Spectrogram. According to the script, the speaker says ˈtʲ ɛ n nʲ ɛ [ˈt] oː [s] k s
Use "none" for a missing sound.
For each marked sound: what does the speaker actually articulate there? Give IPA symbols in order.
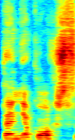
k, none

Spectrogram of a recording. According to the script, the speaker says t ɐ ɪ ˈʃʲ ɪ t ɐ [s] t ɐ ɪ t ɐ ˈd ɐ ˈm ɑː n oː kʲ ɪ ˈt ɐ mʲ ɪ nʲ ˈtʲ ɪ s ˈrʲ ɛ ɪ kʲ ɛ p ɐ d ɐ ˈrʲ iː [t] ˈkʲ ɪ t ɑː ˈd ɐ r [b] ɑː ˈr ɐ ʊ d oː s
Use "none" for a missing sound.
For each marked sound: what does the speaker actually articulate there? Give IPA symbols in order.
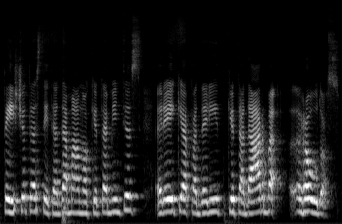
s, t, b

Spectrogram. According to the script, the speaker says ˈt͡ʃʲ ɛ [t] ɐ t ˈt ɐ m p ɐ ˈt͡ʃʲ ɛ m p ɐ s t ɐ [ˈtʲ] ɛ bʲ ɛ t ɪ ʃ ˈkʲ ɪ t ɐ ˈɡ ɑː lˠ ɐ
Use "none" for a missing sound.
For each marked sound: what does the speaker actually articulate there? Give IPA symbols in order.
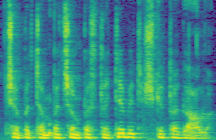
p, tʲ

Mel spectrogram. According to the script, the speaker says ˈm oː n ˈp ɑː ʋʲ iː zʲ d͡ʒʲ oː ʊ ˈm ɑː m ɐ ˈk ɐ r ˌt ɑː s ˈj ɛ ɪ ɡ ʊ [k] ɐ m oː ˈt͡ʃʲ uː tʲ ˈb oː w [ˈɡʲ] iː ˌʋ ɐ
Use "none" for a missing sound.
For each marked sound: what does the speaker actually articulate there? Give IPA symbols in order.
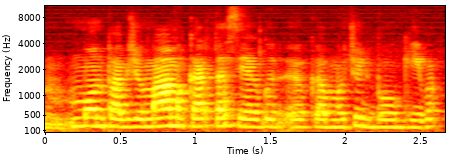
k, ɡʲ

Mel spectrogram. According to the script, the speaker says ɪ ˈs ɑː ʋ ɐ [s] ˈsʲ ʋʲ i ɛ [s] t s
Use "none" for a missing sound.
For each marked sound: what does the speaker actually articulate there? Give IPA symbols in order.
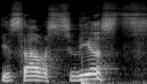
s, s

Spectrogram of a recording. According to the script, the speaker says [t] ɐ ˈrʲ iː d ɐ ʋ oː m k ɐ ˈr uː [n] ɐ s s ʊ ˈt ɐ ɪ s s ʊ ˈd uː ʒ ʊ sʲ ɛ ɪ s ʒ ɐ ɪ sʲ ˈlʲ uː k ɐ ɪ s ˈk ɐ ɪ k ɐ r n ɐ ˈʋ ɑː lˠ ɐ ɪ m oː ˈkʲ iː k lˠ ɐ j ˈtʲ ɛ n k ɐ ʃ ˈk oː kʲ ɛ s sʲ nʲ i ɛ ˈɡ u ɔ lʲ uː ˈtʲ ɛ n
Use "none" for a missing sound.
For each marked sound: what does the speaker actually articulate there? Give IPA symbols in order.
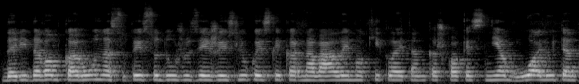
d, n

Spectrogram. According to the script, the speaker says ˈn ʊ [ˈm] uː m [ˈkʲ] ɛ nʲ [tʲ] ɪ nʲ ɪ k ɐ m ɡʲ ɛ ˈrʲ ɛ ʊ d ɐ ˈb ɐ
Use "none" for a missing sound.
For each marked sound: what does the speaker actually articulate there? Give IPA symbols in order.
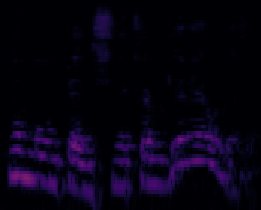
m, pʲ, sʲ

